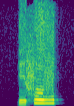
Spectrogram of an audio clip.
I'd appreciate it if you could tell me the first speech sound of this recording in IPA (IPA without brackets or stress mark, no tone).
ɪ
